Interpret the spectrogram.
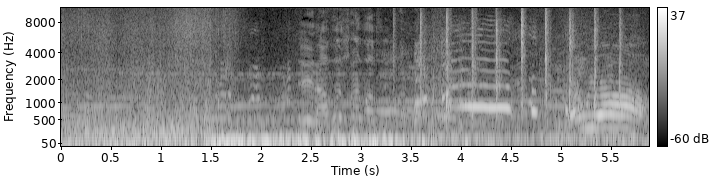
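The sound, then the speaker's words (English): Steady low rumble of a boat at sea two days out of the Seychelles, bound for Peros Banhos in the Chagos archipelago, with wind and rushing water, faint, indistinct voices and short chirping calls rising over the noise toward the end. “On the boat, we are all uh, excited to see our birthplace.”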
